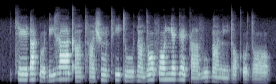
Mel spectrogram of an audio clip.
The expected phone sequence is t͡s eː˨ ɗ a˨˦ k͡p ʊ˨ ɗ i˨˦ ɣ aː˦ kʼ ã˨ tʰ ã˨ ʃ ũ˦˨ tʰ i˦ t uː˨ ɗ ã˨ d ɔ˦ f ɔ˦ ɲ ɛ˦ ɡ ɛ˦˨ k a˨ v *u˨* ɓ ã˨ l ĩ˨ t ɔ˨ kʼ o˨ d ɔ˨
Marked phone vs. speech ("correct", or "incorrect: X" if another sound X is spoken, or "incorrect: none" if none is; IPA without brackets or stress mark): correct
